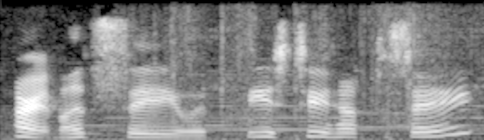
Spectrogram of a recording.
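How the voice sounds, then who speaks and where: A woman's voice: fairly high pitch, moderate pace, bright, forceful tone. Woman casually commentating over game music. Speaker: gamer narrating a playthrough.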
